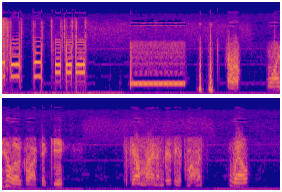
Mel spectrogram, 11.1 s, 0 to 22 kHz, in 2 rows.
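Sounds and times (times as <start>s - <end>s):
touch-tone beeps of a phone number being dialed: 0.0s - 1.7s
steady loud phone ringing tone on the line: 2.6s - 3.7s
speech: 5.6s - 6.9s, 8.1s - 10.6s.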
